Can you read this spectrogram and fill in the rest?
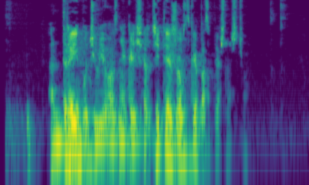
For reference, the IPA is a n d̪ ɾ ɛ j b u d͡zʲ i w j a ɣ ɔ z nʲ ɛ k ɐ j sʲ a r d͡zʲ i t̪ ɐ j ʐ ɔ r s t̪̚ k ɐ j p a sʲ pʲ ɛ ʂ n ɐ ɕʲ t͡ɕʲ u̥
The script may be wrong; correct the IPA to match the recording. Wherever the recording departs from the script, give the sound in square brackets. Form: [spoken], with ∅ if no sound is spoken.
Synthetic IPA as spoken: a n d̪ ɾ ɛ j b u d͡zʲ i w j a ɣ ɔ z nʲ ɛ k ɐ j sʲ a r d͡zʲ i t̪ ɐ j ʐ ɔ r s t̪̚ k ɐ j p a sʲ pʲ ɛ ʂ n ɐ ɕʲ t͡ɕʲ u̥

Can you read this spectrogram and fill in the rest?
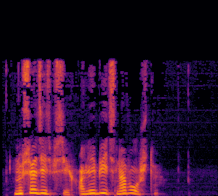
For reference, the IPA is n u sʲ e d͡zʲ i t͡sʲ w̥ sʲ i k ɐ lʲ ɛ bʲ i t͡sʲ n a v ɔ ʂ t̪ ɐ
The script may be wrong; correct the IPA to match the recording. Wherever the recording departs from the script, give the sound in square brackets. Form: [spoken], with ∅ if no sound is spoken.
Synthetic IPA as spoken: n u sʲ [a] d͡zʲ i t͡sʲ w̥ sʲ i [x] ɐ lʲ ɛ bʲ i t͡sʲ n a v ɔ ʂ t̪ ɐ

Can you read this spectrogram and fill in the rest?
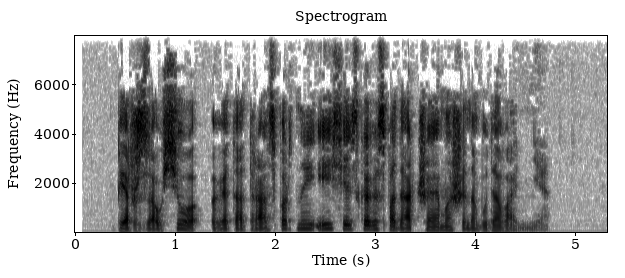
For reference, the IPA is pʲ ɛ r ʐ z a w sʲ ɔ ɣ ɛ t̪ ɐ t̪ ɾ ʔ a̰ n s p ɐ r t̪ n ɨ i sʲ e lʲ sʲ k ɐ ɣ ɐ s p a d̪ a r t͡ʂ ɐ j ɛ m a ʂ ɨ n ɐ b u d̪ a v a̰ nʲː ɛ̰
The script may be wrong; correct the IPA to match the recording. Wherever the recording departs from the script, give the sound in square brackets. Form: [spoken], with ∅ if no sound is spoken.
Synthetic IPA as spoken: pʲ ɛ r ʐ z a w sʲ ɔ ɣ ɛ t̪ ɐ t̪ ɾ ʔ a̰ n s p ɐ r t̪ n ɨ i sʲ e lʲ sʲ k ɐ ɣ ɐ s p a d̪ a r t͡ʂ ɐ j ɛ m a ʂ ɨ n ɐ b u d̪ a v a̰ nʲː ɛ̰

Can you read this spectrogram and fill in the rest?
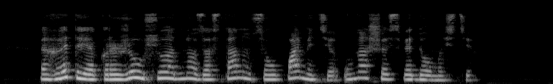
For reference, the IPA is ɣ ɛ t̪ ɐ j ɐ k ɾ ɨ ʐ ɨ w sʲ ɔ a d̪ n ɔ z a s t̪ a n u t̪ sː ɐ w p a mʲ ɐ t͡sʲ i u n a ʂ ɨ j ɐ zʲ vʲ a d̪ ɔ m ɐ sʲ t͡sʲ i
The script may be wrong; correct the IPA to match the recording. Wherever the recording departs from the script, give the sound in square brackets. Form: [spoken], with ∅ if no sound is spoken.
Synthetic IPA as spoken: ɣ ɛ t̪ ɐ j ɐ k ɾ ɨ ʐ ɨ w sʲ ɔ a d̪ n ɔ z a s t̪ a n u t̪ sː ɐ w p a mʲ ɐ t͡sʲ i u n a ʂ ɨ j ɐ [sʲ] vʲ a d̪ ɔ m ɐ sʲ t͡sʲ i

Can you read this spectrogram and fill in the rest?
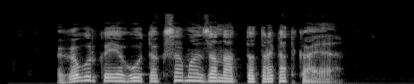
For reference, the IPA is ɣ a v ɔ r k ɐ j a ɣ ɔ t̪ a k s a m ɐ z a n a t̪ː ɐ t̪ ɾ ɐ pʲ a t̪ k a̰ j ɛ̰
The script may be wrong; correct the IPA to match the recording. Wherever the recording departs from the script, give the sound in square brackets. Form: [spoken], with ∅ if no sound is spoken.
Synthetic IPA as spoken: ɣ a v ɔ r k ɐ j a ɣ ɔ t̪ a k s a m ɐ z a n a t̪ː ɐ t̪ ɾ ɐ pʲ a t̪ k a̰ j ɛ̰

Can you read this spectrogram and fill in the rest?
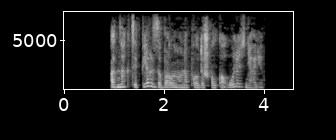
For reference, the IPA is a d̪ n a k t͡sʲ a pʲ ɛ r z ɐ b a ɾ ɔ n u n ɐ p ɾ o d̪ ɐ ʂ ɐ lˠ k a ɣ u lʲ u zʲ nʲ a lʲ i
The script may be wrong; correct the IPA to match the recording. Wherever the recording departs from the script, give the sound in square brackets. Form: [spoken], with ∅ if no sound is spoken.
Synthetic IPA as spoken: a d̪ n a k t͡sʲ a pʲ ɛ r z ɐ b a ɾ ɔ n u n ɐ p ɾ [ɔ] d̪ ɐ ʂ ɐ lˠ k a ɣ [ɔ] lʲ u zʲ nʲ a lʲ i

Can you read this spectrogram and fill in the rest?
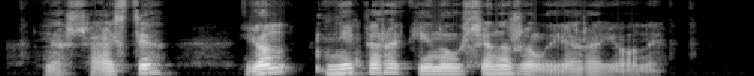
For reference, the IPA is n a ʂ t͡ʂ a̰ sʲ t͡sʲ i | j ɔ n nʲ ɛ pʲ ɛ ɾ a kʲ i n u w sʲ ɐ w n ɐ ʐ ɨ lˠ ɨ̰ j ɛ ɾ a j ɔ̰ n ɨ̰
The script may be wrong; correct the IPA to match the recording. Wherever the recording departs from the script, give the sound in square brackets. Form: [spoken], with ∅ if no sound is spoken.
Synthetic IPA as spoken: n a ʂ t͡ʂ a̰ sʲ t͡sʲ [ɛ] | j ɔ n nʲ ɛ pʲ ɛ ɾ a kʲ i n u w sʲ ɐ [∅] n ɐ ʐ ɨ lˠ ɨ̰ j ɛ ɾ a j ɔ̰ n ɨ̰

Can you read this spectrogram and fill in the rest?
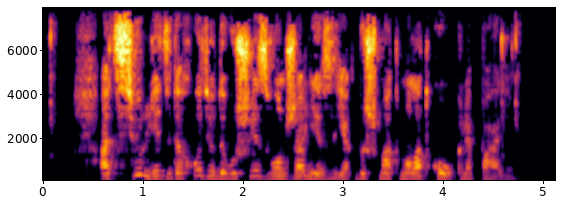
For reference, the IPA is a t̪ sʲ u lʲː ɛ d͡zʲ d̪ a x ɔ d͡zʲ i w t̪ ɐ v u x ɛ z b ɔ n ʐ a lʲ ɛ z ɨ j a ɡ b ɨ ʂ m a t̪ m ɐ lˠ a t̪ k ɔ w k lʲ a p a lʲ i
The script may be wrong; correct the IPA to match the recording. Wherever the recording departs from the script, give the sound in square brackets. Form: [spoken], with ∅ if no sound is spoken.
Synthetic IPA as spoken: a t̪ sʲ u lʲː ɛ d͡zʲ d̪ a x ɔ d͡zʲ i w [d̪] ɐ v u [ʂ] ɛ z [v] ɔ n ʐ a lʲ ɛ z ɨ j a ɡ b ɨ ʂ m a t̪ m ɐ lˠ a t̪ k ɔ w k lʲ a p a lʲ i

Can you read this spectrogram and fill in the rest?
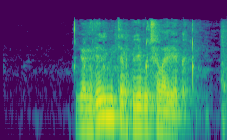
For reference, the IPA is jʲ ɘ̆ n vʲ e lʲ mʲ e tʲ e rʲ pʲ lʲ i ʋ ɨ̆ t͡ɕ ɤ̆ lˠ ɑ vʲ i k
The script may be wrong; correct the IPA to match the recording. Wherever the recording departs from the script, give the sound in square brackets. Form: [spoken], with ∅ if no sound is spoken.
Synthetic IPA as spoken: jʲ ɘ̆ n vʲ e lʲ mʲ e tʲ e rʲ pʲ lʲ i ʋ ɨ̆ t͡ɕ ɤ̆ lˠ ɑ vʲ [e] k

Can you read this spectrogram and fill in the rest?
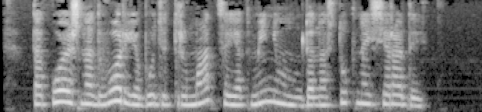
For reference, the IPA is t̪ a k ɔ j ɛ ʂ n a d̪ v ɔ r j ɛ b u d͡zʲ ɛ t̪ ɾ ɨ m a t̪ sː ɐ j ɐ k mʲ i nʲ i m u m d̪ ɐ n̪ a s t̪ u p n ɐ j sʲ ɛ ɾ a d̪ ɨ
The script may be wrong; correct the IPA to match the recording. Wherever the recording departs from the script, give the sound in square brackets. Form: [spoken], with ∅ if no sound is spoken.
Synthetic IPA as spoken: t̪ a k ɔ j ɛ ʂ n a d̪ v ɔ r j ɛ b u d͡zʲ ɛ t̪ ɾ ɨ m a t̪ sː ɐ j ɐ k mʲ i nʲ i m u m d̪ ɐ n̪ a s t̪ u p n ɐ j sʲ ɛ ɾ a d̪ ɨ

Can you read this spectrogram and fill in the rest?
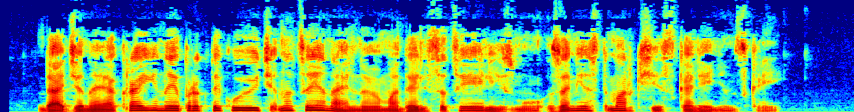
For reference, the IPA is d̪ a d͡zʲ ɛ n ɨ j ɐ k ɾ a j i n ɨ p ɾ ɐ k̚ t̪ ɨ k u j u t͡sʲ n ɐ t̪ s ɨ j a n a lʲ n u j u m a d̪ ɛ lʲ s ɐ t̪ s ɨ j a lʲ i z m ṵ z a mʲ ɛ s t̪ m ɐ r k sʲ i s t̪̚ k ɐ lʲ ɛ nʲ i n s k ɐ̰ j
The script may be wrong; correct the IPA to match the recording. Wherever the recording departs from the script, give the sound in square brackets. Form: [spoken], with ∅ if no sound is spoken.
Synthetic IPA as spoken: d̪ a d͡zʲ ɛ n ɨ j ɐ k ɾ a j i n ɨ p ɾ ɐ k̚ t̪ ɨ k u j u t͡sʲ n ɐ t̪ s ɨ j a n a lʲ n u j u m a d̪ ɛ lʲ s ɐ t̪ s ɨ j a lʲ i z m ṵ z a mʲ ɛ s t̪ m [a] r k sʲ i s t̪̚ k ɐ lʲ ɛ nʲ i n s k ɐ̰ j

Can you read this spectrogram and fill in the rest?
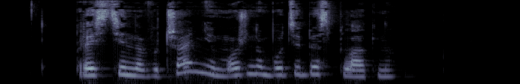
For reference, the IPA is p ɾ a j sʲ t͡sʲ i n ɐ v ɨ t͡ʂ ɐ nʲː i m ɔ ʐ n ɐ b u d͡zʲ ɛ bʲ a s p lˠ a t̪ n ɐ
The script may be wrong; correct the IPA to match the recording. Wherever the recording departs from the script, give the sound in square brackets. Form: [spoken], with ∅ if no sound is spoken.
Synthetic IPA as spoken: p ɾ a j sʲ t͡sʲ i n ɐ v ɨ t͡ʂ [a] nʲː [ɛ] m ɔ ʐ n ɐ b u d͡zʲ ɛ bʲ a s p lˠ a t̪ n ɐ

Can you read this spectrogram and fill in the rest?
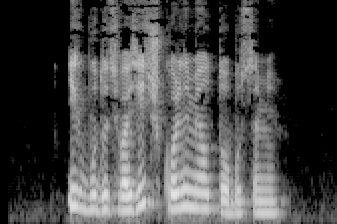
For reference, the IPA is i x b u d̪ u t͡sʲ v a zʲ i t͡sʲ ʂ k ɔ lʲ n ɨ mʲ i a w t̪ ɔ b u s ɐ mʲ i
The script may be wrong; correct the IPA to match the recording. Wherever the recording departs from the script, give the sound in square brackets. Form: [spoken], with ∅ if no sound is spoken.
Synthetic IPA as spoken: i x b u d̪ u t͡sʲ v a zʲ i t͡sʲ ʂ k ɔ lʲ n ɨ mʲ i a w t̪ ɔ b u s ɐ mʲ i

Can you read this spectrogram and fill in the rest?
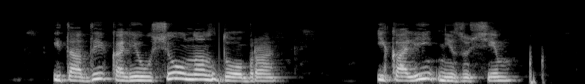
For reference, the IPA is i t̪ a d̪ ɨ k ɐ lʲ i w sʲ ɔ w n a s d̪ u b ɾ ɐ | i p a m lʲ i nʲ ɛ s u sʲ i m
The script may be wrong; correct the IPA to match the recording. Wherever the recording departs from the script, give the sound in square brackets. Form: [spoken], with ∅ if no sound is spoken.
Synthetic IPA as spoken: i t̪ a d̪ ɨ k [a] lʲ i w sʲ ɔ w n a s d̪ [ɔ] b ɾ ɐ | i [k] a [∅] lʲ i nʲ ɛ [z] u sʲ i m

